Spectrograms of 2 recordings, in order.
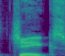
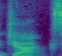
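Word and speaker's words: Jacques: to do that and it's Jake's right I heard you say Richard Jake's yeah it means I've been pronouncing it wrong this whole time I'm sure I'm sure he doesn't mind it I think a lot of people say Jax actually right cool well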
